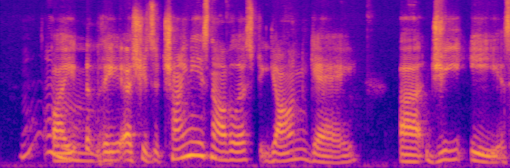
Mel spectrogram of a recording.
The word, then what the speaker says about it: Ge: She's a Chinese novelist, Yan Gay. Ge is how the last name is spelled.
